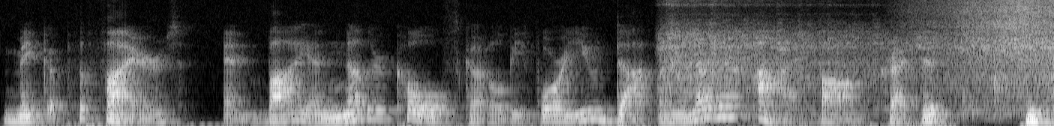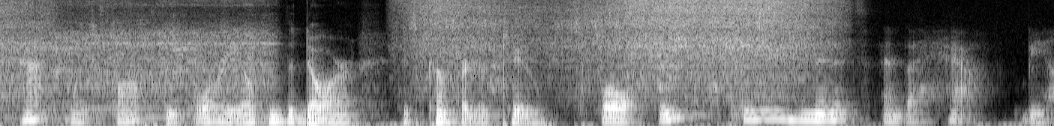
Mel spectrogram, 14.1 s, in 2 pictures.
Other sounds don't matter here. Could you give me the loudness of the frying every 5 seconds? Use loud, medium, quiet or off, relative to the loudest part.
off, medium, loud.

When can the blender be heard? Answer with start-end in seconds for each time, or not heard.
4.3-8.9.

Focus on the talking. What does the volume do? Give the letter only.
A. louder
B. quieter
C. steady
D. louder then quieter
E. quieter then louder
A.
